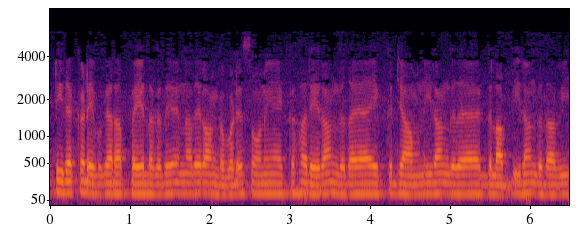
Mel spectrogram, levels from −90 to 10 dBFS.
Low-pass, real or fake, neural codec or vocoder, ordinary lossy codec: 7.2 kHz; real; none; MP3, 24 kbps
